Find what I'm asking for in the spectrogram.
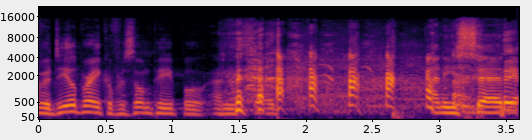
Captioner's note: laughter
